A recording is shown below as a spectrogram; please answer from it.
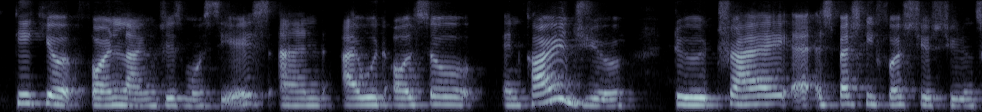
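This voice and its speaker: A young woman with an Indian accent, a law lecturer speaking as an interview guest, giving earnest advice with frequent restarts and "right?" checks. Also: medium pitch. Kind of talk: online interview conversation.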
